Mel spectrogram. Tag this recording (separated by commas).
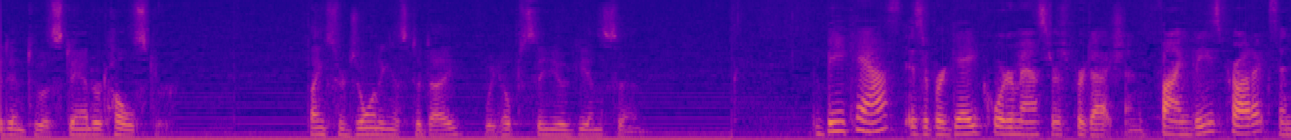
Speech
